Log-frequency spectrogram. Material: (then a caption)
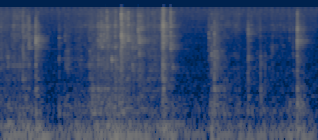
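Cardboard. Fingertips with dark nails sift and scratch through loose cardboard jigsaw puzzle pieces in a shallow cardboard box, while the assembled puzzle on the cloth stays untouched. The result is a soft, steady rustling and scraping with sharper bright clicks and crackles as pieces shift against each other, over a faint low hum.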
